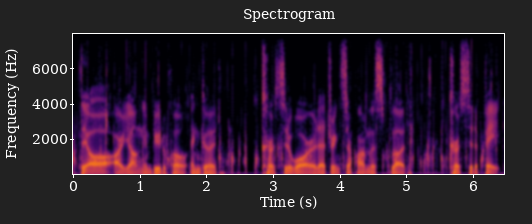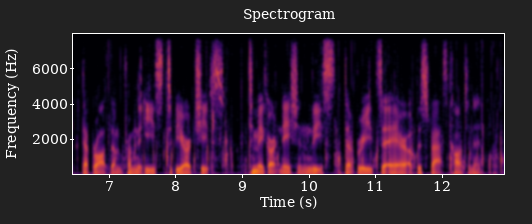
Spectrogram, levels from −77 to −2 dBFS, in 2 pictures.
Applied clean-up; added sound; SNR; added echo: neural diffusion model UNIVERSE++.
